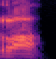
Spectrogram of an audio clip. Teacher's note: हरफे रा में हमस और जहर को तलाश करोगे तो इसमें जहर है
